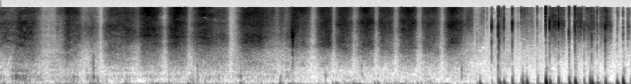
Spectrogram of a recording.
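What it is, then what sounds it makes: Hardcover book being rubbed and scratched. Fingertips rub and scratch the cover, spine and page edges of a red illustrated hardcover book, making a run of soft, bright, hissy strokes in a steady rhythm. Near the end the sound turns into quicker, sharper contacts with dull low thumps underneath.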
